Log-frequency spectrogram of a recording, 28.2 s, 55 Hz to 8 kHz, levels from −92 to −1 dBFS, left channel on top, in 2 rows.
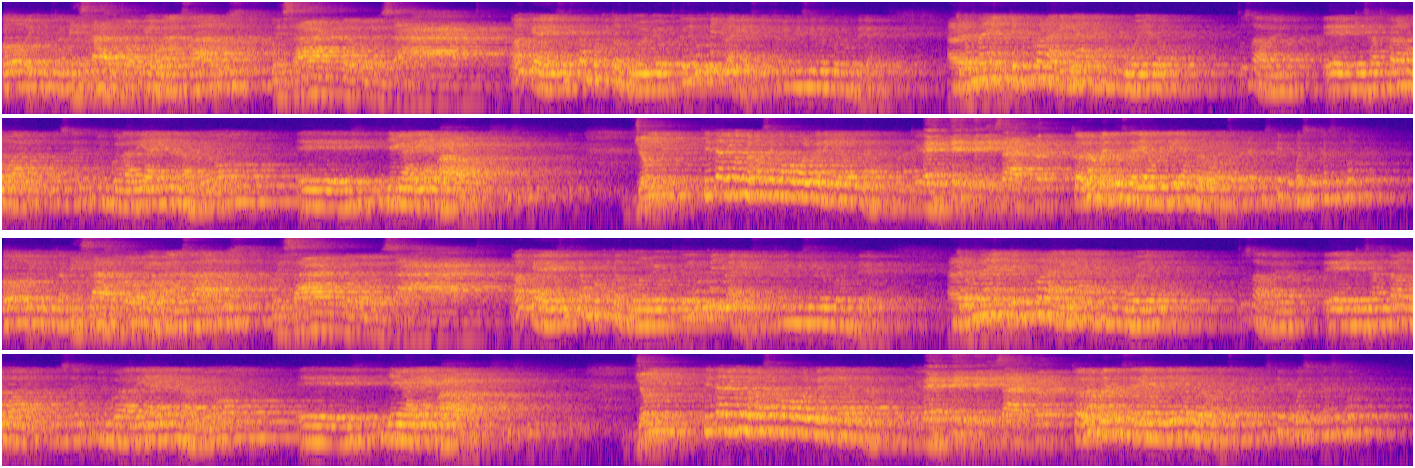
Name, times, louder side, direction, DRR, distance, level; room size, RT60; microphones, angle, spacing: voice 1, 0.0-2.8 5.1-8.7 9.5-11.7 12.4-12.9 13.2-16.7 17.0-18.8 19.2-19.3 19.9-20.8 21.1-23.5 24.8-27.6, left 1 dB, 30° left, -5 dB, 1.4 m, -20 dB
voice 2, 0.7-1.6 2.7-4.9 9.4-9.7 18.4-18.8 20.3-20.6 23.3-24.6, left 1 dB, 60° left, -5 dB, 1.7 m, -20 dB
9.1 x 5.2 x 5.3 m, 2.7 s
head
